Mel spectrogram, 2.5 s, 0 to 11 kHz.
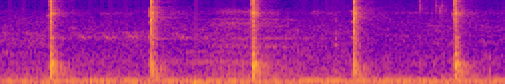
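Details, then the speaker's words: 2004 Freightliner MT45 step van, Cummins 5.9L diesel, no-start with Eng Comm Fail (P1200). A relay tested with the button shows green (good) and gives crisp single clicks about every half second, five times, then stops: normal relay clicking. "I push, and you will hear the noise. You see the relay is working over there."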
